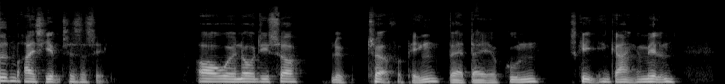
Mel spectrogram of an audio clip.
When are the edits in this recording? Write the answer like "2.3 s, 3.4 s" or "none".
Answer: 1.8 s

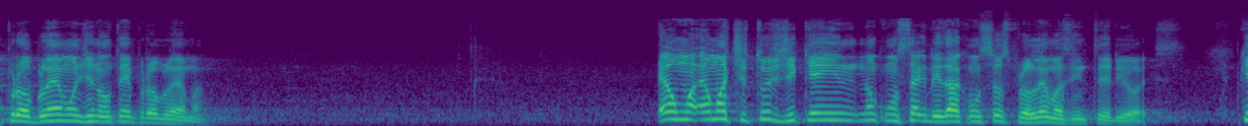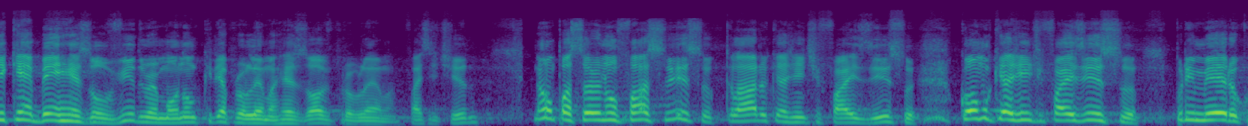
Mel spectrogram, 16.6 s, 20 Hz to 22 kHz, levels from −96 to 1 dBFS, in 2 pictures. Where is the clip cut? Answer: 11.8 s

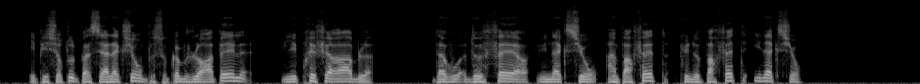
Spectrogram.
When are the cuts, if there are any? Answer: none

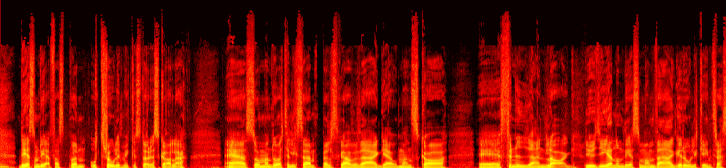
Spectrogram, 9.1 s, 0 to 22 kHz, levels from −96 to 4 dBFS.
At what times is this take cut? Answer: 7.3 s

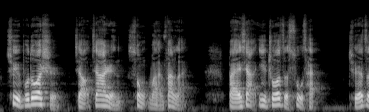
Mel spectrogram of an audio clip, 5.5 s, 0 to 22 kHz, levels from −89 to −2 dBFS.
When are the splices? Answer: none

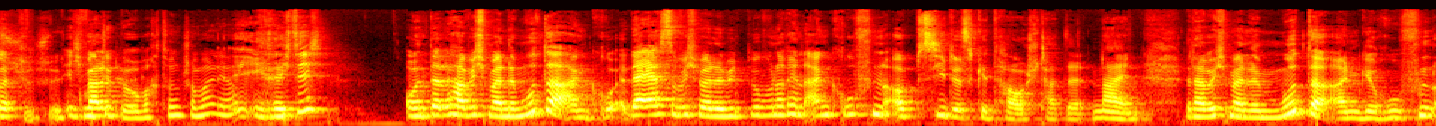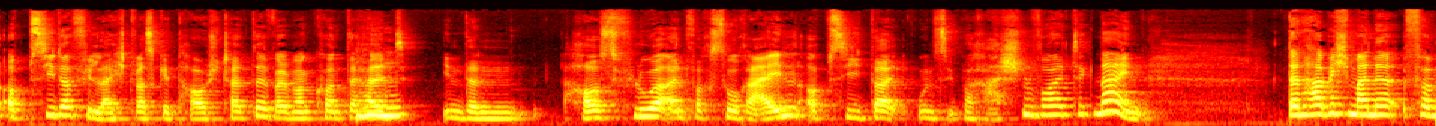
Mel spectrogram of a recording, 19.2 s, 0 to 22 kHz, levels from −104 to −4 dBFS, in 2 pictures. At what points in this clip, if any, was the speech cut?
16.8 s

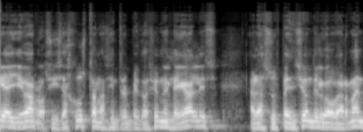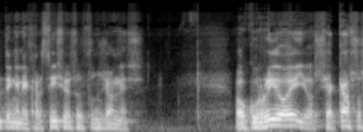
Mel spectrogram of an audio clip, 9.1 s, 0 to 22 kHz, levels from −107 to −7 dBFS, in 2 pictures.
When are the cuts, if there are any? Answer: none

